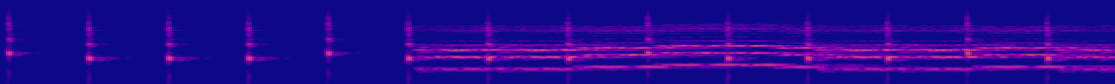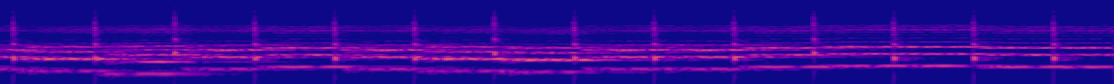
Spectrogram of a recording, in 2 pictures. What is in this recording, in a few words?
A tender shoot Tenor; Otto Goldschmidt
